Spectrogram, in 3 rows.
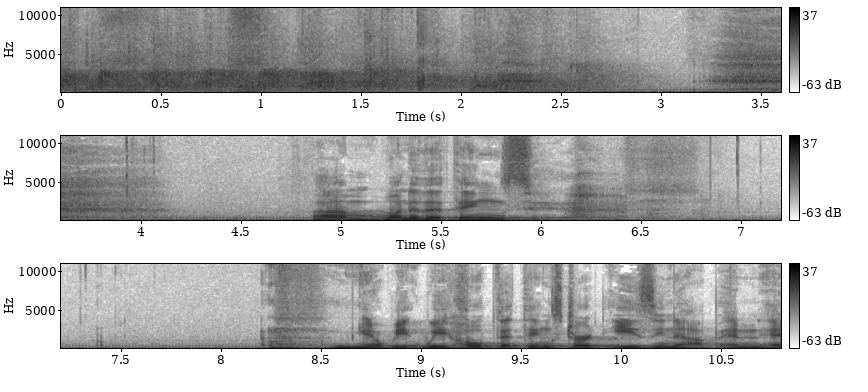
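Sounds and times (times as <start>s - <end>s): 
applause: 0.0s - 3.0s
speech: 4.9s - 6.3s, 8.6s - 10.7s.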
